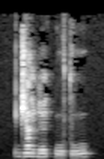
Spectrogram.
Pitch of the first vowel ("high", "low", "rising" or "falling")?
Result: high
